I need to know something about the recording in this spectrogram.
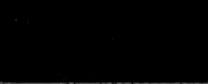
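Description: A few faint, brief clicks over low room tone.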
